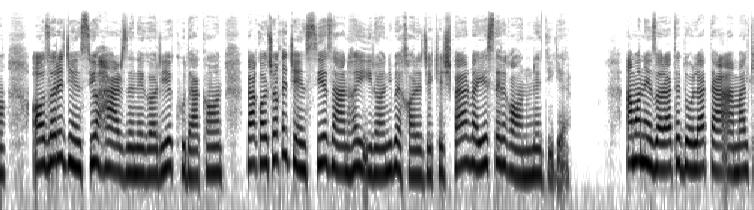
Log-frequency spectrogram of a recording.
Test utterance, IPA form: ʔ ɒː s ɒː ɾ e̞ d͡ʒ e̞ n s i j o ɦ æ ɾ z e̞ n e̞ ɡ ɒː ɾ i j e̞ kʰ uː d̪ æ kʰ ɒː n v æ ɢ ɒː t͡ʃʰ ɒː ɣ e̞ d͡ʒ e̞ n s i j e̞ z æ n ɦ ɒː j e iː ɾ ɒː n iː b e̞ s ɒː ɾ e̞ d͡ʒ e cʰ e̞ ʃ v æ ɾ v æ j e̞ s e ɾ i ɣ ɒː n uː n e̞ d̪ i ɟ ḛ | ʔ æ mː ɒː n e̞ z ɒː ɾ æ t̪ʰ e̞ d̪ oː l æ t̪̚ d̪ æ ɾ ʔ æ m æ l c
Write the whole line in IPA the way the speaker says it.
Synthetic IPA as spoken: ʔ ɒː z ɒː ɾ e̞ d͡ʒ e̞ n s i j o ɦ æ ɾ z e̞ n e̞ ɡ ɒː ɾ i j e̞ kʰ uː d̪ æ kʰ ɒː n v æ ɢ ɒː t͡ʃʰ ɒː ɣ e̞ d͡ʒ e̞ n s i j e̞ z æ n ɦ ɒː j e iː ɾ ɒː n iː b e̞ x ɒː ɾ e̞ d͡ʒ e cʰ e̞ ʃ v æ ɾ v æ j e̞ s e ɾ i ɣ ɒː n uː n e̞ d̪ i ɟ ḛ | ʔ æ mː ɒː n e̞ z ɒː ɾ æ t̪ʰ e̞ d̪ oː l æ t̪̚ d̪ æ ɾ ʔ æ m æ l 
